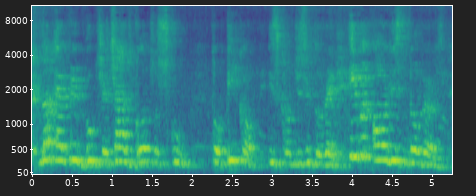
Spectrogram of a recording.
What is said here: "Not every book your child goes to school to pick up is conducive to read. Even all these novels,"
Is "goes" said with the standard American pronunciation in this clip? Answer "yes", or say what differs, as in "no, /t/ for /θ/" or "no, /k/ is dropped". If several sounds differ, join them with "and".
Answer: no, /z/ is dropped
